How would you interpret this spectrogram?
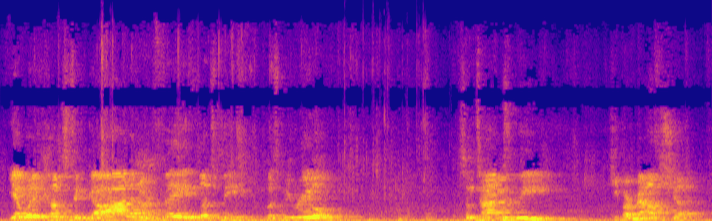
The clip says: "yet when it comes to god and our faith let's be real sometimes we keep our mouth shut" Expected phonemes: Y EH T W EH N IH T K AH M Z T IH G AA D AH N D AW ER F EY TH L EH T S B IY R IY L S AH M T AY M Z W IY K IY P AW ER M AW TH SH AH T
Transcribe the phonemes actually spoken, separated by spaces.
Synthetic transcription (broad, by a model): Y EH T W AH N IH T K AH M Z T IH G AA D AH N AW ER F EY TH L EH T S B IY R IY L S AH M T AY M Z W IY K IY P AW ER M AW TH SH AH T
